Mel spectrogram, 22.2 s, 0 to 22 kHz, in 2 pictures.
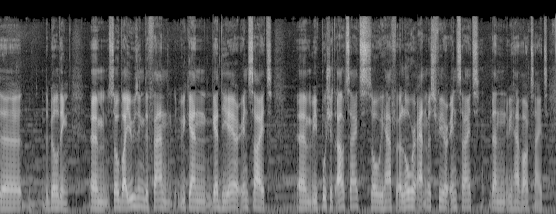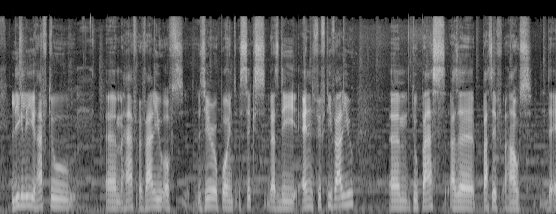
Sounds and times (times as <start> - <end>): Speech: 0.0 - 18.2, 18.9 - 22.2
Music: 0.0 - 22.2.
